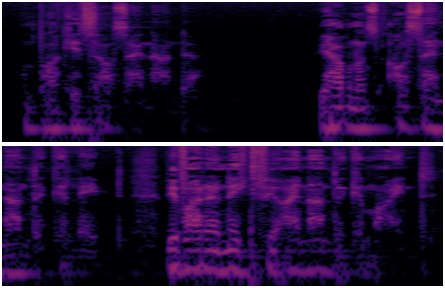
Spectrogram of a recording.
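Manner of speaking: whispered, as if confiding a secret; hushed whisper. Acted. Preacher voicing couples who drifted apart, in a whisper. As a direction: drop to a whisper of quiet regret.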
